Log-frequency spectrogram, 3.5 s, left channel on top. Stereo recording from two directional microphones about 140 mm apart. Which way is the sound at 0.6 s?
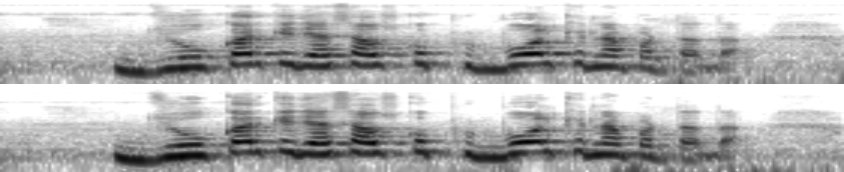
45° right (ahead or behind).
